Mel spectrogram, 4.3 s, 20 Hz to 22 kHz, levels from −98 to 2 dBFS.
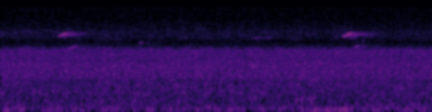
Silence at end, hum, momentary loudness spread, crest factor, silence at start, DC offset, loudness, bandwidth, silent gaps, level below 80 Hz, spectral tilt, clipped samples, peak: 0 s; none; 5 LU; 18 dB; 0 s; under 0.1%; -58 LUFS; 17 kHz; none; -78 dBFS; -1 dB/octave; under 0.1%; -42 dBFS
